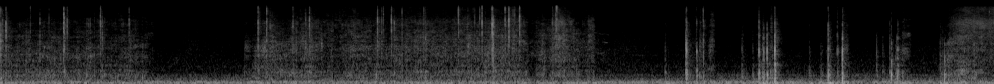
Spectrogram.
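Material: Plastic.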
